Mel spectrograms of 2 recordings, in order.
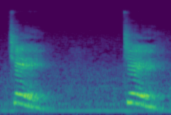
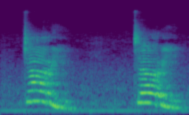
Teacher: Baris pertama kolom palatal ada palatal plosif, yaitu saat lidah menyentuh bagian langit-langit keras dan ada letupan.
